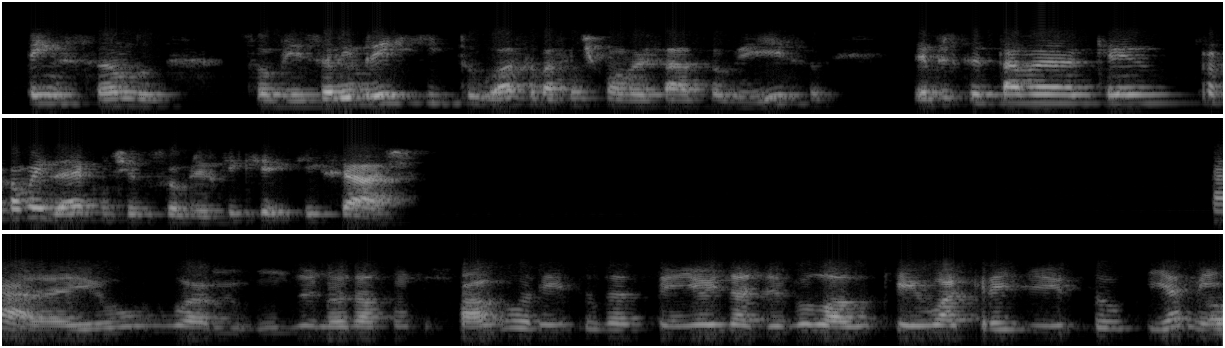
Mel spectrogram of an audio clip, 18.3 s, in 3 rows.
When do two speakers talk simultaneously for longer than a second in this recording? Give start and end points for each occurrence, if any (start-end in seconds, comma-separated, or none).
none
